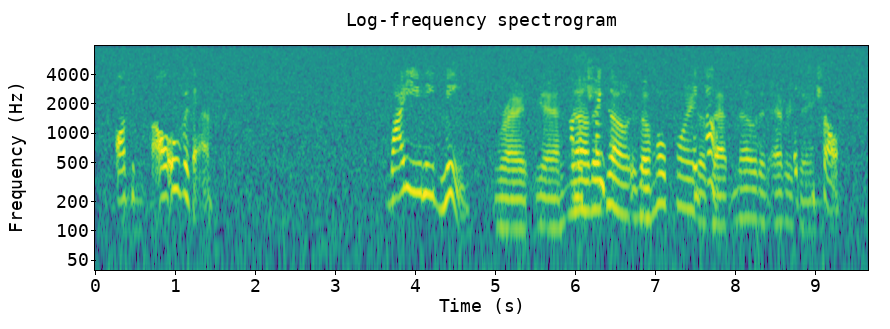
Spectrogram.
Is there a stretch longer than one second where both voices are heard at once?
No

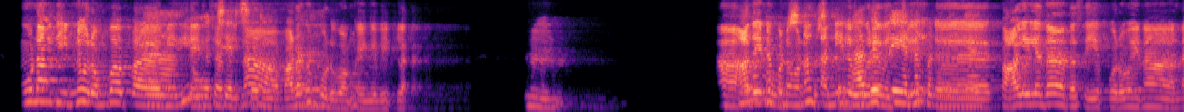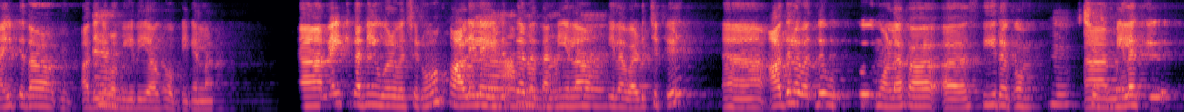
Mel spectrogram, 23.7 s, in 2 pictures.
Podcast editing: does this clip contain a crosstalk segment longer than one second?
Yes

